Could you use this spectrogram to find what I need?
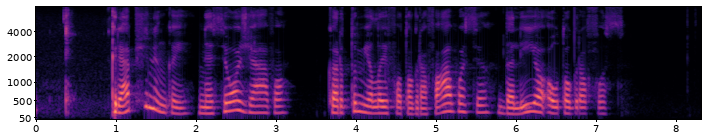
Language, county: Lithuanian, Kaunas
